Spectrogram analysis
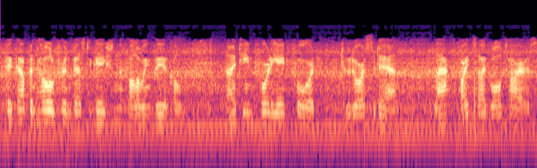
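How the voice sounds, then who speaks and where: An actor playing a flat, official police dispatcher making a formal, measured call over a car radio. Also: male voice, mid-range voice. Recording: noisy, muffled police radio sound.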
